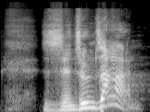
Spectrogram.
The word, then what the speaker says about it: Tzintzuntzan: I mean, whatever, but it ends up that the T is silent. So it is pretty cool once you get by that. Tzintzuntzan.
